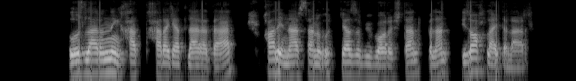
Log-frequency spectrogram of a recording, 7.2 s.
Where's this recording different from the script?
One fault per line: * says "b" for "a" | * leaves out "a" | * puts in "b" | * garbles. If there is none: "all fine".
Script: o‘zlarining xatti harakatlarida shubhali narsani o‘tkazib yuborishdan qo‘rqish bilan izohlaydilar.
* leaves out "qo‘rqish"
